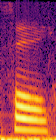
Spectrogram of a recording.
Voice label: "fall", English

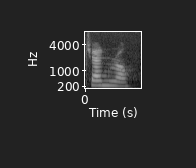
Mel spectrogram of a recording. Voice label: "general", English

